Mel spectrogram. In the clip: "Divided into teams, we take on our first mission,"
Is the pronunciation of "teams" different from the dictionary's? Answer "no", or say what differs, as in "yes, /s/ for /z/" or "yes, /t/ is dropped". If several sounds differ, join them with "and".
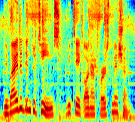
yes, /s/ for /z/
